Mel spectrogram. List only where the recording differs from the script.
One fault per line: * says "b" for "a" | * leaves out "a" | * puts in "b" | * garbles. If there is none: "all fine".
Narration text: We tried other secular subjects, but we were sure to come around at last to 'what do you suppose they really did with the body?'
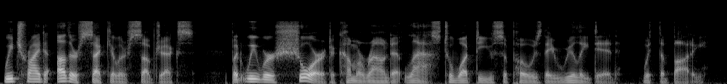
all fine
